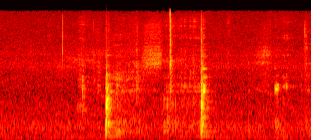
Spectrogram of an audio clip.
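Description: Small metal parts click and tap as a motor is handled.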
